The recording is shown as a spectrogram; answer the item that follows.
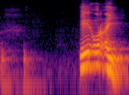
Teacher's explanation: ए और आई, इनका उच्चारण स्थान होता है कंठ और तालु दोनों से मिलकर के।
